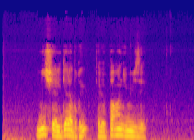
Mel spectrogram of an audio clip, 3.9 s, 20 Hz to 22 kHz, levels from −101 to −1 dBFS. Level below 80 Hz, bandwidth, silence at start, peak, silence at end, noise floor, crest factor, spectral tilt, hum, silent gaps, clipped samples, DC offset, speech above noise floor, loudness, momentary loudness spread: -42 dBFS; 7.2 kHz; 0.05 s; -2 dBFS; 0.95 s; -52 dBFS; 14 dB; -6.5 dB/octave; none; none; under 0.1%; under 0.1%; 38 dB; -15 LUFS; 11 LU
